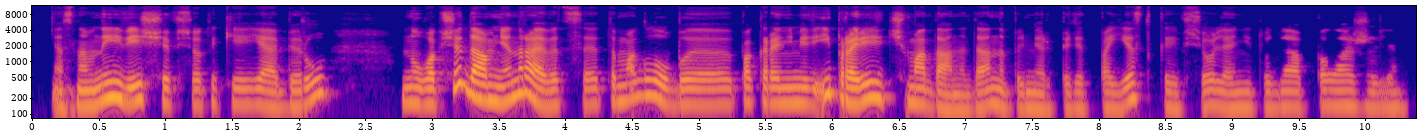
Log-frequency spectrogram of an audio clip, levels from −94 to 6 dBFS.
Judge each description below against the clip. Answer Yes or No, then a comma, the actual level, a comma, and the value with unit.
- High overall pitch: No, medium, 150 Hz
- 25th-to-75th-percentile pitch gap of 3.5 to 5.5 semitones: Yes, average, 4.1 semitones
